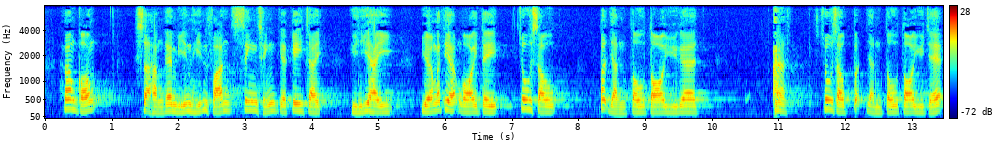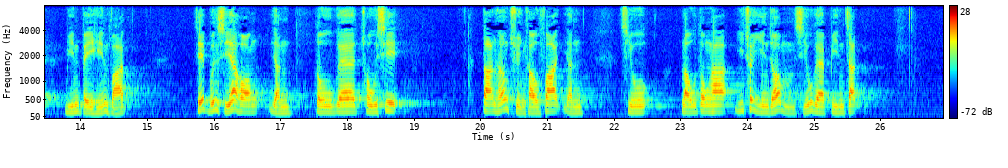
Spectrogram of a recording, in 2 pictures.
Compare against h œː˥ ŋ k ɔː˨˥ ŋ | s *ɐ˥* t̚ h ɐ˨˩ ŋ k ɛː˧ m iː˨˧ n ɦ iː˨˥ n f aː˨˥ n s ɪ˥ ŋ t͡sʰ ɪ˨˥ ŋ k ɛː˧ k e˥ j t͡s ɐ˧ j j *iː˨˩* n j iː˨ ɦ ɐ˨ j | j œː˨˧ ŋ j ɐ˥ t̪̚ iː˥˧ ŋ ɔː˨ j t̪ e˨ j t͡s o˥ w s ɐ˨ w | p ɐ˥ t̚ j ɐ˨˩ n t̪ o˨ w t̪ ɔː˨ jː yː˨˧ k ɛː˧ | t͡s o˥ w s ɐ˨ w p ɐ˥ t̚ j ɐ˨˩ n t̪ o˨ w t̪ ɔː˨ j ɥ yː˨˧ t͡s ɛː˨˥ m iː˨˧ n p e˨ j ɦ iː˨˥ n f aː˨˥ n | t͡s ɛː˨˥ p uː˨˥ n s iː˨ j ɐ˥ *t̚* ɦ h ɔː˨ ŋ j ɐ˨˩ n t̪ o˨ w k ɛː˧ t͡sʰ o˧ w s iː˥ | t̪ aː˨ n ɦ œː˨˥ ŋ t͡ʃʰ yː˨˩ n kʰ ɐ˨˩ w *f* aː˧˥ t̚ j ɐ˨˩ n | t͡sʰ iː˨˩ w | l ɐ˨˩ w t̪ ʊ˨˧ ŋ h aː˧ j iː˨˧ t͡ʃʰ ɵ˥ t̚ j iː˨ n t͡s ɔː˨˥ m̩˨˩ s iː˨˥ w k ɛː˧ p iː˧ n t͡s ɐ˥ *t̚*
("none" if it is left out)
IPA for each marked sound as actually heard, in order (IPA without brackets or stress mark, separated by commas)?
ɐ˨, yː˨˩, t̚, f, t̚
